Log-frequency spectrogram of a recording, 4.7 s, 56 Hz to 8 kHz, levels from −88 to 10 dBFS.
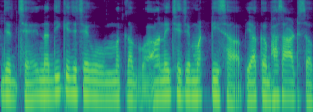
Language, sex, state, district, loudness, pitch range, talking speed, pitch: Maithili, male, Bihar, Madhepura, -16 LUFS, 110-120 Hz, 205 wpm, 115 Hz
